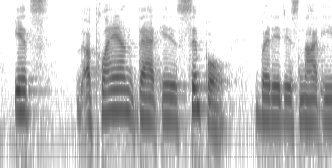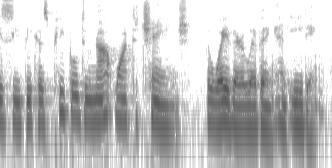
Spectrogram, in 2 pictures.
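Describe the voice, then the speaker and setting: This woman's voice is very deep and low, with a dark, mellow tone and ordinary pitch variation. She keeps a moderate pace on a very clean recording with a silent background. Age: 60s. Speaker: physician and health speaker. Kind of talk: interview.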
